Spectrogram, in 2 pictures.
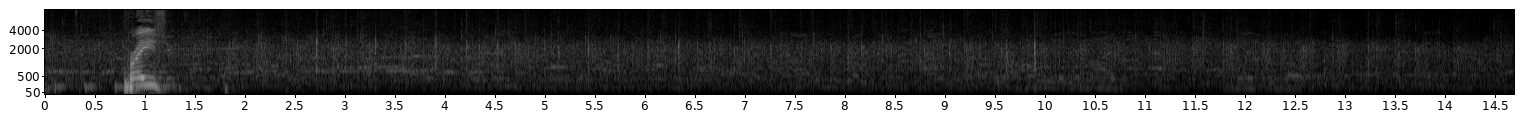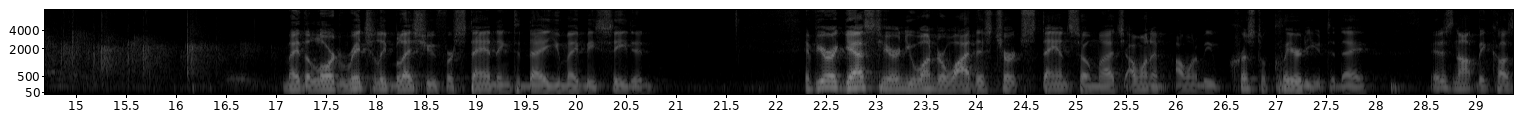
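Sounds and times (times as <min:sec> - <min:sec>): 
audience shouting: 0:00.0 - 0:09.6
audience clapping hands: 0:00.0 - 0:17.1
speech: 0:00.8 - 0:01.4, 0:17.2 - 0:20.8, 0:22.3 - 0:28.0, 0:28.6 - 0:29.3.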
